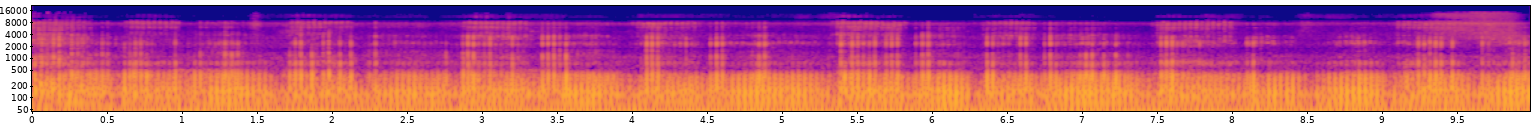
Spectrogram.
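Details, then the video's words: Male British Shorthair cat, eleven years old, purring close up: a continuous deep, vibrating rumble with gentle swells in loudness and light crackling rustles throughout. "Sweet Cat Purrs to Lull You to Sleep"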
